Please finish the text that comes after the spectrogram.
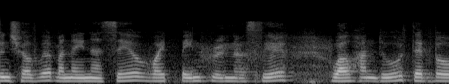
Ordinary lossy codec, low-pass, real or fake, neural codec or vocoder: none; none; fake; codec, 16 kHz, 0.5 kbps, X-Codec, WavLM features, trained on Multilingual LibriSpeech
